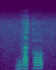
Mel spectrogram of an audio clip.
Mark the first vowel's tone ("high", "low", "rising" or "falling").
low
